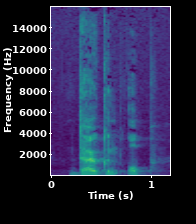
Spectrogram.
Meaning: inflection of opduiken: 1. plural present indicative 2. plural present subjunctive
- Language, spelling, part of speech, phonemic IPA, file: Dutch, duiken op, verb, /ˈdœykə(n) ˈɔp/, Nl-duiken op.ogg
